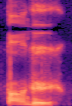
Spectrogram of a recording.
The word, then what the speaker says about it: Tanguay: Well, as a French Canadian, I can tell you I would pronounce it Alex Tanguay.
